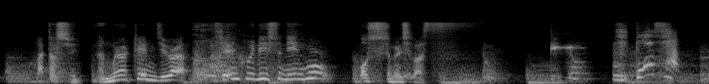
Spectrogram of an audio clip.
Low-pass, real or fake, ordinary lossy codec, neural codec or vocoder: 7.2 kHz; fake; none; codec, 16 kHz, 0.5 kbps, FunCodec, trained on Chinese and English, 25 frames a second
